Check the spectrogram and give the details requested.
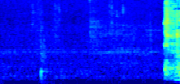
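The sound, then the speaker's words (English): A brief, faint throat-clearing catch is followed after a quiet pause by a loud, harsh cough, cut off at the end. No one speaks. “excuse me, this cough is killing me.”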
